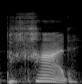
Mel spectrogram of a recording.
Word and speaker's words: Pachad: It's Pahad.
